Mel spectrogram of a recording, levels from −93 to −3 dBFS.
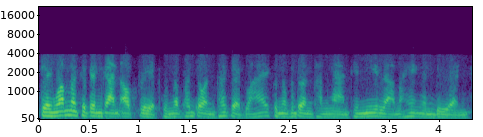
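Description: From start to end the speech suffers tandem speech coding: three codecs in a row, ending in CVSD, each recoding degraded output, leaving rough, warbly sound with nothing above 3.8 kHz.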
